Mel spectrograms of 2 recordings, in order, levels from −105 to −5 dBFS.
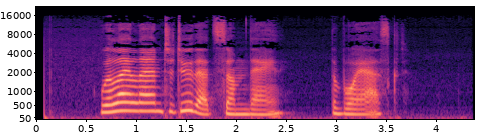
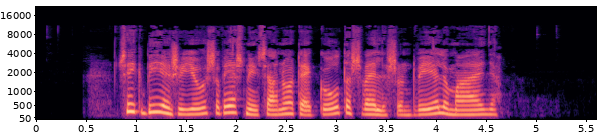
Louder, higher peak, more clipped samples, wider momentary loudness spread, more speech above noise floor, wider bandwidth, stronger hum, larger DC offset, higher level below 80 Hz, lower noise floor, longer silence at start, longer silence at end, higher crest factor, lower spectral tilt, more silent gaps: about the same, -23 LUFS vs -23 LUFS; first, -4 dBFS vs -8 dBFS; neither; first, 18 LU vs 6 LU; second, 34 dB vs 57 dB; first, 16 kHz vs 11.5 kHz; neither; neither; first, -52 dBFS vs -70 dBFS; second, -57 dBFS vs -79 dBFS; second, 0.1 s vs 0.85 s; second, 0.75 s vs 0.95 s; about the same, 20 dB vs 16 dB; second, -5 dB/octave vs -6.5 dB/octave; neither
